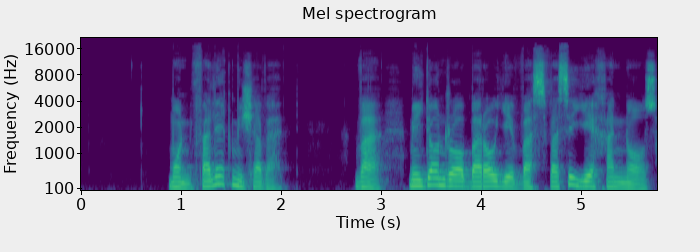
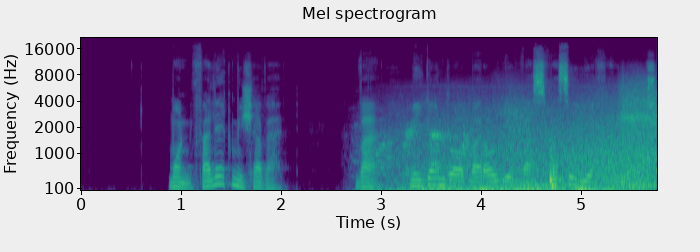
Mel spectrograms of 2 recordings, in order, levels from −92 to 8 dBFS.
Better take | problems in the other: first | train or aircraft noise; very loud; from 3.5 s on; 4 dB above the speech

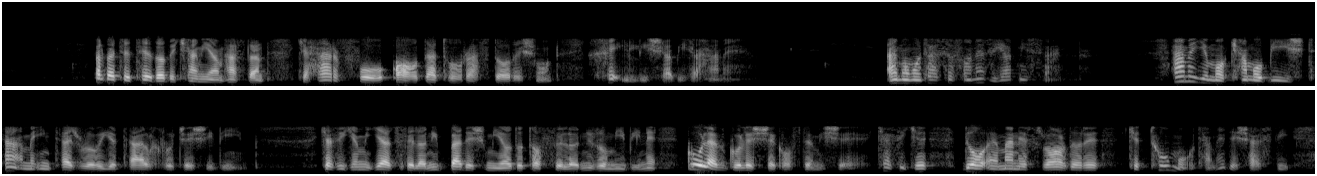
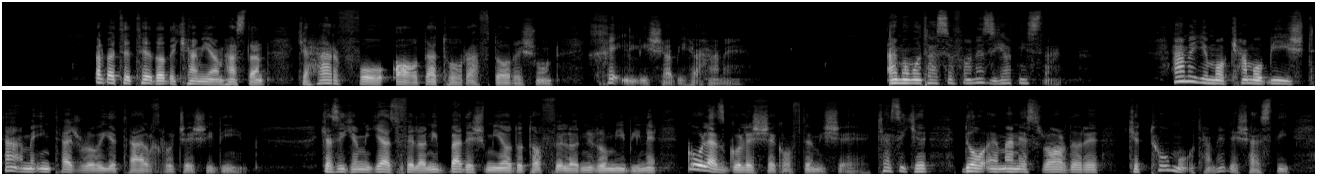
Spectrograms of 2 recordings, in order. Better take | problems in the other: second | phone-call audio; nothing above 3.5 kHz

